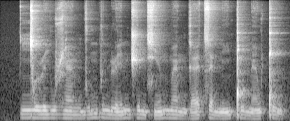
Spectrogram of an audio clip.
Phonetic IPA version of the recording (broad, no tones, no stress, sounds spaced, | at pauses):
ŋ͡ǀ u ɭ i w ɮ æ̃ ŋ ɡ u m b ɯ n ɭ e n d͡ʒ e n ɕ ẽ m b æ̃ ŋ ɡ æ t͡s æ n ĩ ǃ u n æ̃ w ǃ u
